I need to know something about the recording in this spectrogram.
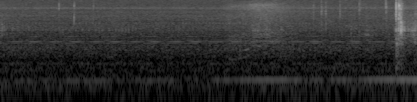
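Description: Faint rustle of hands working braided PET cable sleeving along a wire, over a steady low hum, with a short click near the end.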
